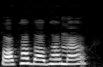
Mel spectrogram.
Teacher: देखिए option number C, यानी कि ओष्ठ। होठों से हमारे दोनों जो हमारे होठ होते हैं वो इनको उच्चारित करते समय आपस में मिलते हैं।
